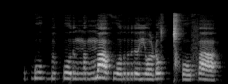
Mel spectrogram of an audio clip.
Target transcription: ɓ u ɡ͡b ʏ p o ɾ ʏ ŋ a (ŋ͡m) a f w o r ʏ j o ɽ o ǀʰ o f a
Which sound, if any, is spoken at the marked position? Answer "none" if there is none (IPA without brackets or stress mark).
ŋ͡m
